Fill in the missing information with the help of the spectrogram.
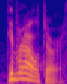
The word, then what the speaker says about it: Gibraltar: Tarshish, a little bit west of the rock of I have a problem pronouncing that word, Gibraltar. Gibraltar. Thank you, sister.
